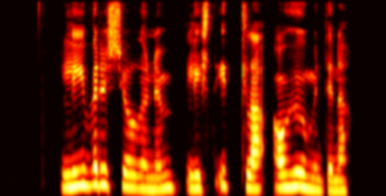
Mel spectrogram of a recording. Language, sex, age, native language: Icelandic, female, 30-39, Icelandic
